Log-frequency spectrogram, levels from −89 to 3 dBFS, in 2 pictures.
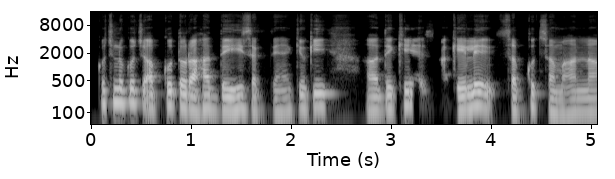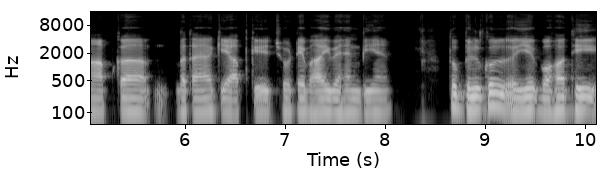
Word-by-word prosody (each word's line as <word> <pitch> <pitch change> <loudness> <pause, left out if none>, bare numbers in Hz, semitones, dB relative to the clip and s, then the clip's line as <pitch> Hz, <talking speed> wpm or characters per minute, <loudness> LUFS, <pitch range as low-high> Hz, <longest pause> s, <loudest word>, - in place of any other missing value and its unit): कुछ 155 +3 -3
न 165 - +4
कुछ 160 0 -1
आपको 125 +4 +2
तो 135 -3 +2
राहत 120 +1 +5
दे - - +5
ही 110 +3 +4
सकते 110 -2 -5
हैं 105 +2 -6
क्योंकि 130 +3 0 0.4
अ, 110 0 +3
देखिए 120 +6 -1 0.2
अकेले 125 +5 +5 0.2
सब 110 -1 0
कुछ 130 0 -5
संभालना। 100 +1 -1
आपका 105 +1 0 0.5
बताया 105 +1 0
कि 105 0 -2
आपके 100 - -3
छोटे 105 0 -2
भाई-बहन 100 0 0
भी 100 +1 -3
हैं। 100 0 -6 0.6
तो 130 - +1
बिल्कुल 125 +4 +2
ये 110 +2 +2
बहुत 110 +2 0
ही 115 - +5
110 Hz, 180 wpm, -23 LUFS, 105-125 Hz, 0.6 s, राहत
